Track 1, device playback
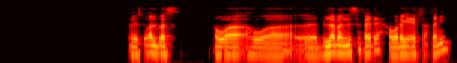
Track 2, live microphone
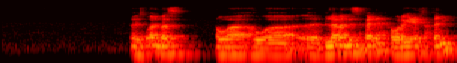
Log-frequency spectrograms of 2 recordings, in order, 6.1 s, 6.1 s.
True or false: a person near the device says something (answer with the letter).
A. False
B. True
A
